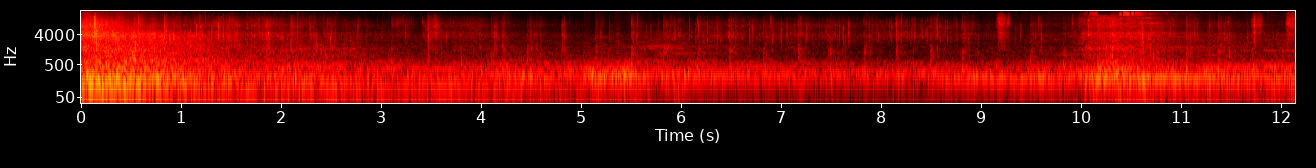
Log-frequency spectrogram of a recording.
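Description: A Confringo fire spell exploding in the Hogwarts Legacy video game, a loud booming burst at the start that rolls into a crackling, rumbling fiery wash, with a second swell of blast noise near the end.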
